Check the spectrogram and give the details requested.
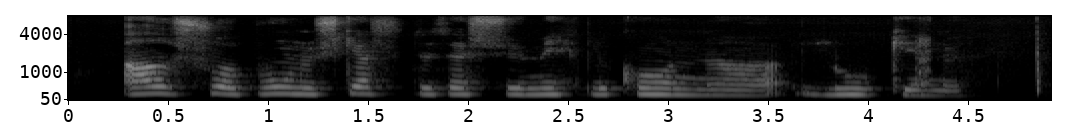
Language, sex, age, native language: Icelandic, male, 13, Icelandic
